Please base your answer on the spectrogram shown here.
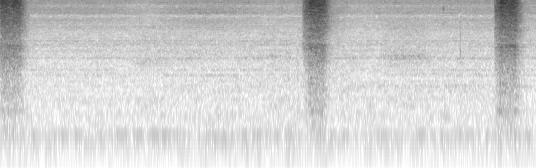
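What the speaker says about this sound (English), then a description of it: "I'm just going to spray it at my roots." Living Proof Full Dry Volume Blast sprayed at hair roots in three short, crisp aerosol hisses, each separated by a few seconds of quiet.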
